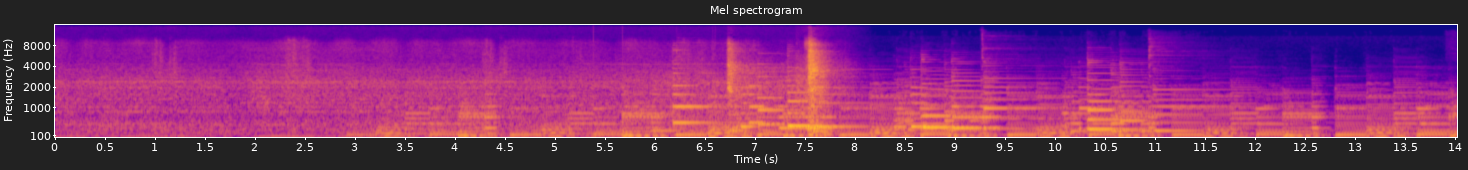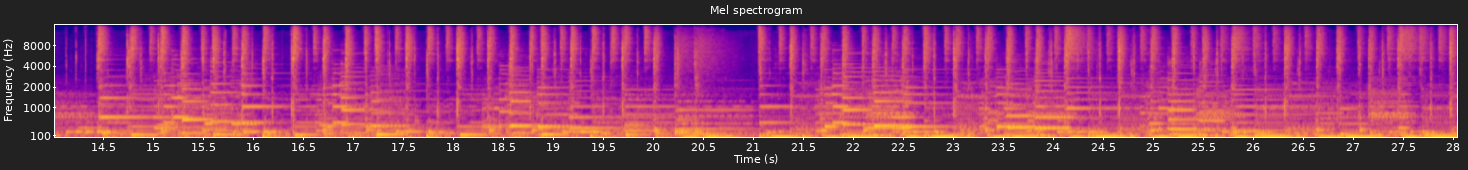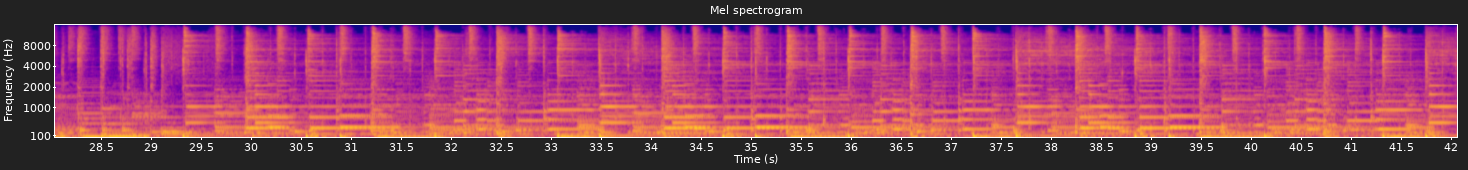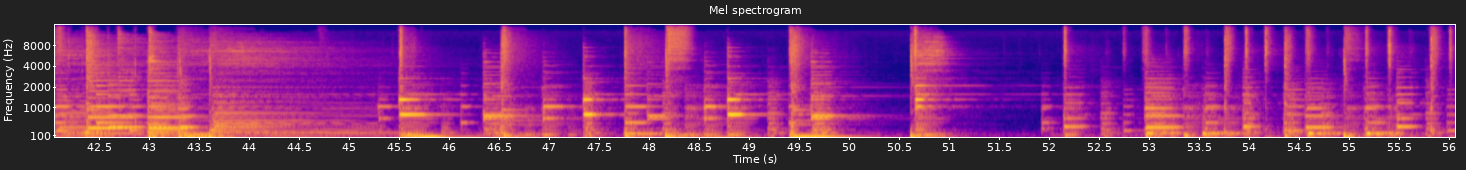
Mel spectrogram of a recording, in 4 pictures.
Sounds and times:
Happy music: 0:14.1 - 0:56.0.

